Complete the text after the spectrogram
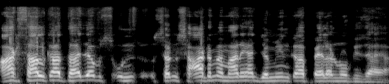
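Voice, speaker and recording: The man's voice is pitched high. It has a bright, sharp tone. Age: 70s. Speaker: farmer union activist. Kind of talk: interview.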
